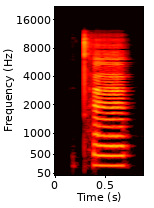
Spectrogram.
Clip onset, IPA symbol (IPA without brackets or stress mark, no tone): t̪ʰ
